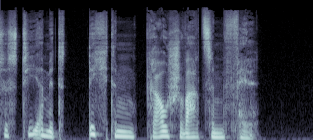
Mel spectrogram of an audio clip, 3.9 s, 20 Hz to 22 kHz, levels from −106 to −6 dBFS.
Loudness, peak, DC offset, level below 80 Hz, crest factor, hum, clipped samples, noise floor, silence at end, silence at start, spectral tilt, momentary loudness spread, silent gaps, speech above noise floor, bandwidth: -27 LUFS; -8 dBFS; under 0.1%; -52 dBFS; 20 dB; none; under 0.1%; -72 dBFS; 0.7 s; 0 s; -4.5 dB/octave; 9 LU; none; 45 dB; 17 kHz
